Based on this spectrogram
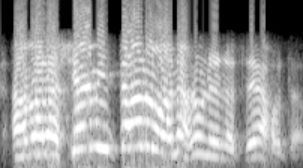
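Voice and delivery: high, loud cry of faith; rallying cry. Acted. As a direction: rouse the people with faith. Caleb's rallying cry quoted.

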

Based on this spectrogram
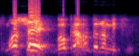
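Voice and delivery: loud, high call to someone outside; calling someone over. Retold or imitated. Man hailing a young man outside to take a guest along, called out loudly. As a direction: imitate hailing a helper from across the yard. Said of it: "קורא לאיזה בחור מבחוץ".

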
